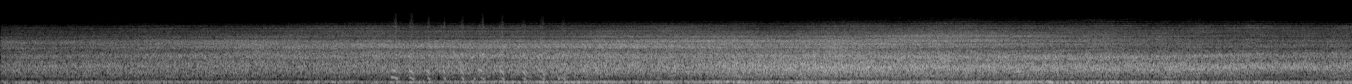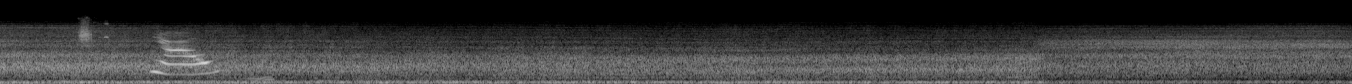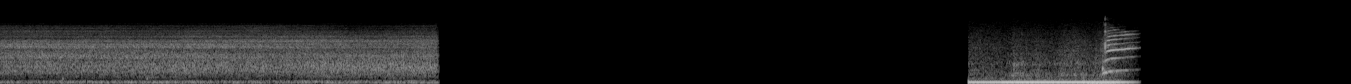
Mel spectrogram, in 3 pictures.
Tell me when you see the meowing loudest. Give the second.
15 s.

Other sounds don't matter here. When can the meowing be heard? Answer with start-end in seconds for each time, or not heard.
14.3-16.2, 36.7-38.5.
